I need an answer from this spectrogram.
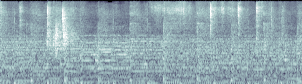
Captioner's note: upbeat music; buttons pinging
